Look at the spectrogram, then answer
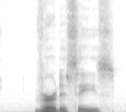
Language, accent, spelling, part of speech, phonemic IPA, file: English, US, vertices, noun, /ˈvɝtɪsiːz/, En-us-vertices.ogg
- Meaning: plural of vertex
